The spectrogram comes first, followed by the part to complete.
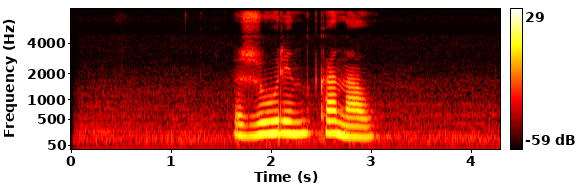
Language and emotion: Russian, neutral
